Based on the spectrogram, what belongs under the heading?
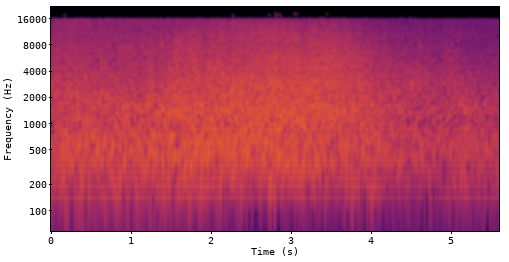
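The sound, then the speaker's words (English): Ocean waves wash steadily onto a sandy beach in a continuous broad hiss of surf that swells slightly in the middle and eases toward the end. No voices are present. “I was laying face down in the sand.”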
